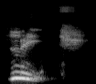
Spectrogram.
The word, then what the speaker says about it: Leitch: Leitch. You Leitch. would not believe the mangled pronunciations I've had. I've had Leitch, Leitch, all sorts, but it's Leitch. It rhymes with bleach.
